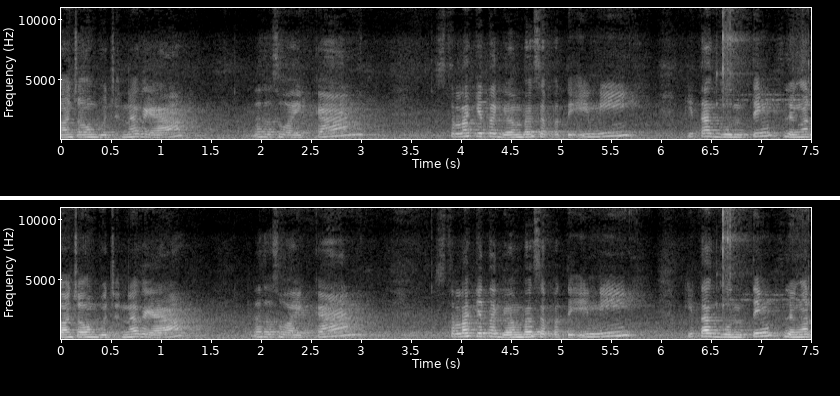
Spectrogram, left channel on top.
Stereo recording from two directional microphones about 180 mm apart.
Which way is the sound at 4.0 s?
50° right (ahead or behind).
